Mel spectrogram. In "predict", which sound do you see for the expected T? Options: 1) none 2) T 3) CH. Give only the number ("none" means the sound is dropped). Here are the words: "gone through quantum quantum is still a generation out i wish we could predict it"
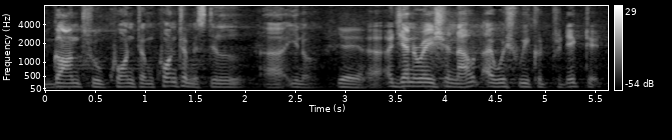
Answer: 2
